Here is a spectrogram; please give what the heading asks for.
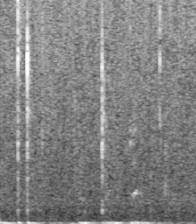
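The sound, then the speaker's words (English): A few sparse computer clicks while someone plays a text adventure game. Two come close together, then a couple more follow after a pause, faint over a low steady hum. “Alright, I'll just click for it quickly now.”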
